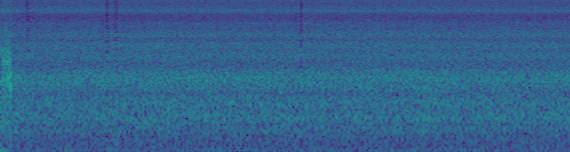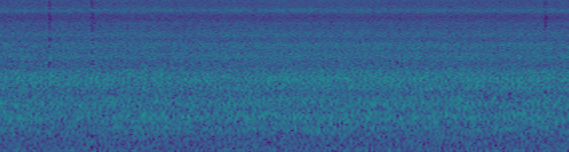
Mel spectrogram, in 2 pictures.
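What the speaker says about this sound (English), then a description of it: "That's from the waterfall." Shellburg Falls waterfall roars as a steady, broad rush of falling water, close and loud, holding an even wash of white-noise-like splashing with no break for the whole stretch.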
